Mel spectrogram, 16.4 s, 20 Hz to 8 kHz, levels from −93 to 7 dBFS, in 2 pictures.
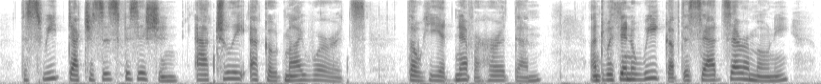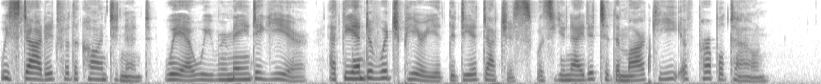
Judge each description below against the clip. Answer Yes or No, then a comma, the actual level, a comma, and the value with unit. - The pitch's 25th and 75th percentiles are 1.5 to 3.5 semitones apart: No, average, 4.0 semitones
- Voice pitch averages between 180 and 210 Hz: Yes, medium, 185 Hz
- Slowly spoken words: No, average, 175 wpm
